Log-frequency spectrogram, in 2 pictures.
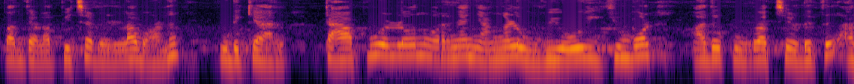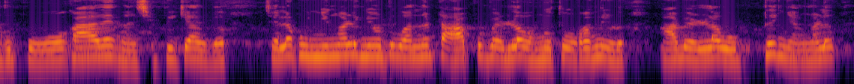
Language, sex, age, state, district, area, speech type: Malayalam, female, 60+, Kerala, Alappuzha, rural, spontaneous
